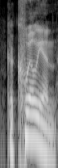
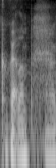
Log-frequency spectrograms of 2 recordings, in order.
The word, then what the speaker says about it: Coquitlam: Coquillion is going to be amazing. Oh, no, it's pronounced Coquitlam.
